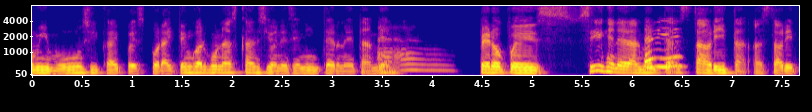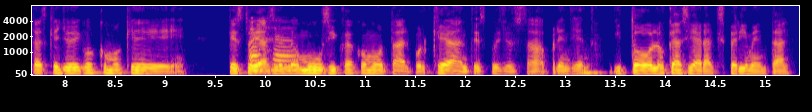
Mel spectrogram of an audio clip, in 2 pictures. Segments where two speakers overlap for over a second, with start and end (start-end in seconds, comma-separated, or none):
none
